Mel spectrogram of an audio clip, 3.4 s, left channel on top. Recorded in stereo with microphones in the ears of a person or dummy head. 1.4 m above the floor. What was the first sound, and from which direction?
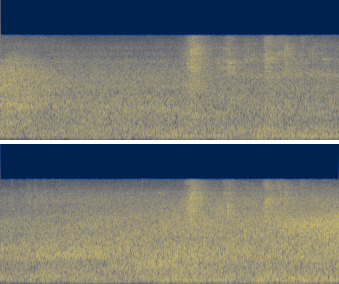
Footsteps, 25° right (ahead or behind).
